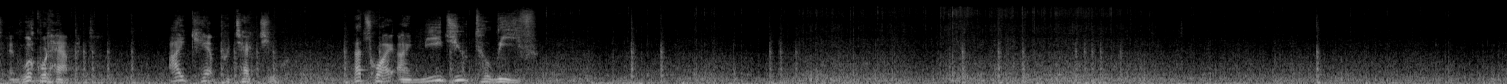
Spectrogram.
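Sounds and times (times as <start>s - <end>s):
sharp drips ticking: 0.0s - 11.7s
deep rumble: 0.0s - 15.0s
steady rain: 0.0s - 15.0s.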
